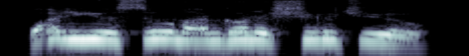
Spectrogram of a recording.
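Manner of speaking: irritated police officer voice, high-pitched. Retelling how a cop reacted to a joke, imitating the angry cop. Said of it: "the cop got like super pissed".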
